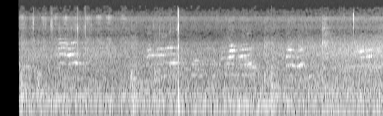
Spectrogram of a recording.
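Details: Cats in a yard in Athens, Greece, giving soft, faint meows, thin rising-and-falling tones repeated several times, with a person softly calling psst and quiet background noise.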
